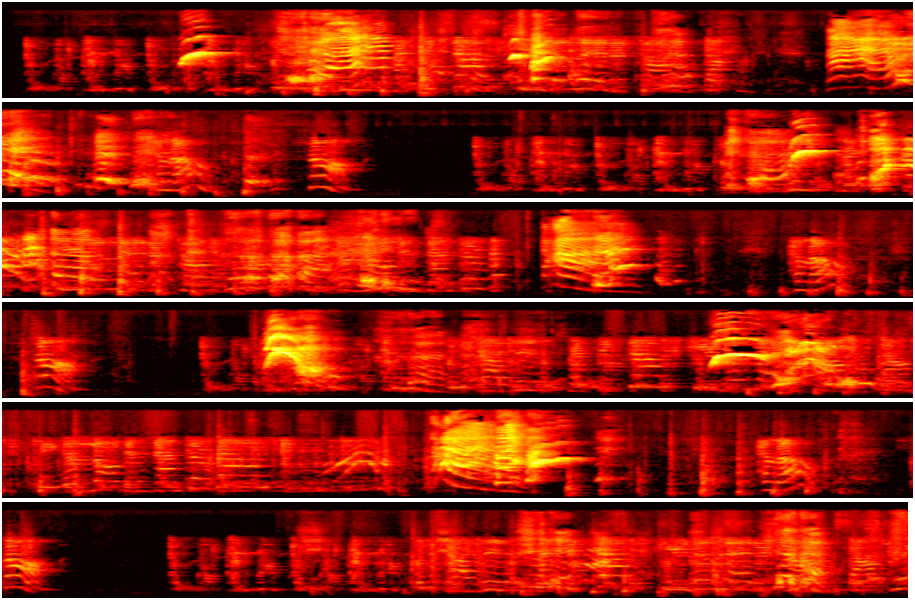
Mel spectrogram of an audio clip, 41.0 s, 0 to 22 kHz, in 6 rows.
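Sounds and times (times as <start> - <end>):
toddlers squealing and babbling: 1.3 - 1.8, 12.5 - 13.8, 22.4 - 23.1, 25.8 - 27.0, 29.8 - 32.0
toddler laughing: 1.4 - 5.6, 6.2 - 9.0, 12.2 - 17.1, 17.7 - 18.8, 22.5 - 24.7, 25.8 - 27.3, 29.8 - 32.0, 38.0 - 40.9.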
